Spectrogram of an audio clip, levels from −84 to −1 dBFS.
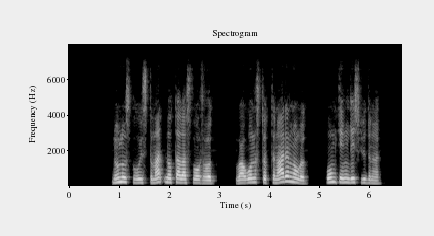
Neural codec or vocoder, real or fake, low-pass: codec, 16 kHz, 0.5 kbps, FunCodec, trained on LibriTTS, 25 frames a second; fake; 7.2 kHz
